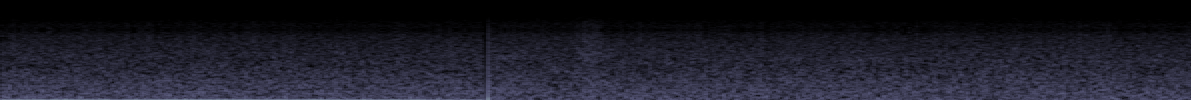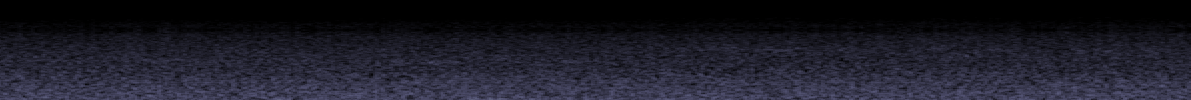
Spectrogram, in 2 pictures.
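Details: Only steady broadband hiss with a low hum and a single click near the start; no animal calls are heard.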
